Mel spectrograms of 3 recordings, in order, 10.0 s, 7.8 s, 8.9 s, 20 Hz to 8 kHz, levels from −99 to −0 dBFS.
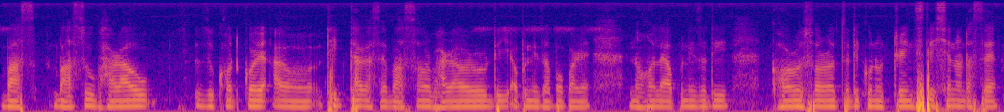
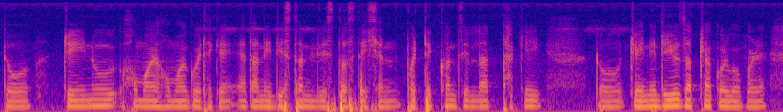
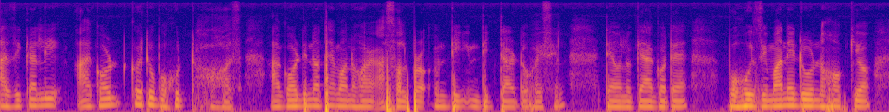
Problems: constant background noise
